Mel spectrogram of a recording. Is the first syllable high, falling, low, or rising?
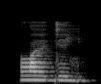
low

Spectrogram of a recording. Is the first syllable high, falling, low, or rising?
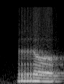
low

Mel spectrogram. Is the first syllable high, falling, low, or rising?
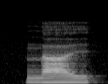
low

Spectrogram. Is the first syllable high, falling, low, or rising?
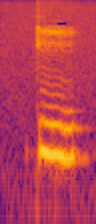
low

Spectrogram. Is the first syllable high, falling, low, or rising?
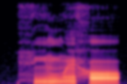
rising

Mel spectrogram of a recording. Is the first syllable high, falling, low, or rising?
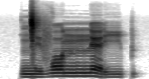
low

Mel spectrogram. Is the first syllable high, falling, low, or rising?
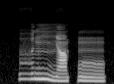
high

